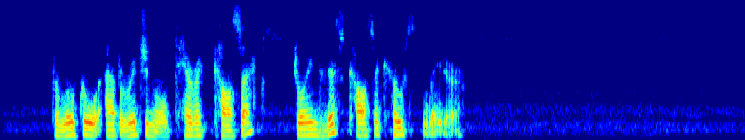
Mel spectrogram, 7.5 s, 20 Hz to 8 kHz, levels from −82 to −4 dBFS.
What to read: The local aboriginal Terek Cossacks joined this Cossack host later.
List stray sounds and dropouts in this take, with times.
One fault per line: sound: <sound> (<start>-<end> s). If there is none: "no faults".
no faults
